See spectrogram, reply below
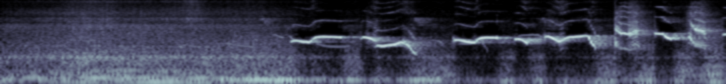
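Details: Oriental magpie-robin song meant to provoke a rival, starting after two seconds of low hum: rapid clear whistled notes, slurred and warbling, in short loud bursts that grow busier toward the end.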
